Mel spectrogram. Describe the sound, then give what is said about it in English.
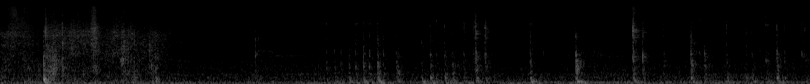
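Someone types on a computer keyboard, with many faint, quick keystrokes in an irregular patter and brief pauses between bursts. “I'm trying to type something out here.”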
